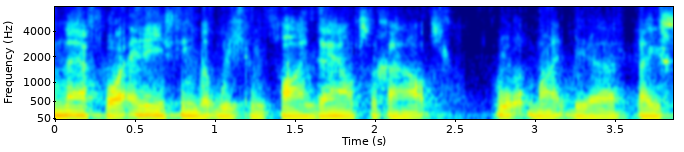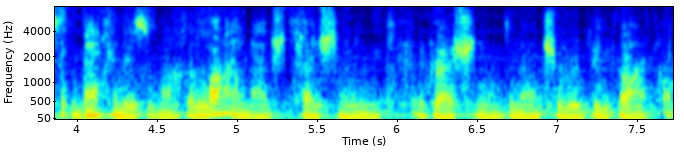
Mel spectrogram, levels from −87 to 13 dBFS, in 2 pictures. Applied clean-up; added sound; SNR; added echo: neural separator model SepFormer DNS4.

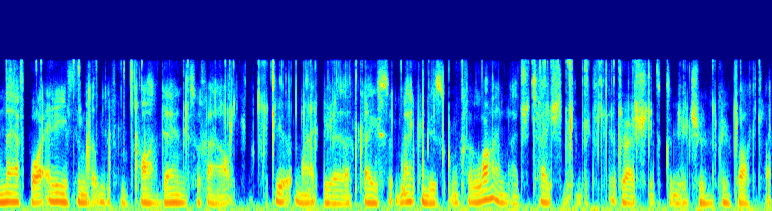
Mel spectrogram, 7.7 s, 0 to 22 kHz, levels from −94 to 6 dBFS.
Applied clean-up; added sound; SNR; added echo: neural diffusion model UNIVERSE++.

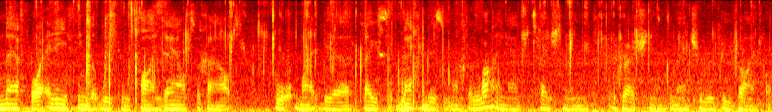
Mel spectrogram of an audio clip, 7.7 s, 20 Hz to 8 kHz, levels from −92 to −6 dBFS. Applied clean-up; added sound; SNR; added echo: none; Cat + Motor vehicle (road); 3 dB; none.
